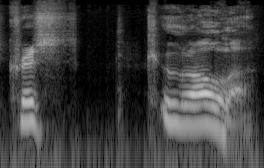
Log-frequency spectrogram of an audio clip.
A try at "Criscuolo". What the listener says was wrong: There is a U, but it doesn't mean you have to use it. It's silent.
